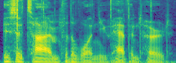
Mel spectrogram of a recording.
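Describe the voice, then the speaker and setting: A man's voice: rumbling low, steady tone, normal speed, background noise. A man playing a stoic, scholarly monster hunter in a visual novel, speaking in a formal, composed, literary way. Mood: calm, reassuring. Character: stoic, scholarly male monster hunter, calm and matter-of-fact. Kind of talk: scripted visual novel drama and journal narration.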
